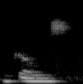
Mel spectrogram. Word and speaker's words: goes: Hati-hati juga dengan cara membacanya, walaupun tulisannya mirip, tapi yang ini dibacanya seperti huruf A, does, sedangkan ini dibacanya goes.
